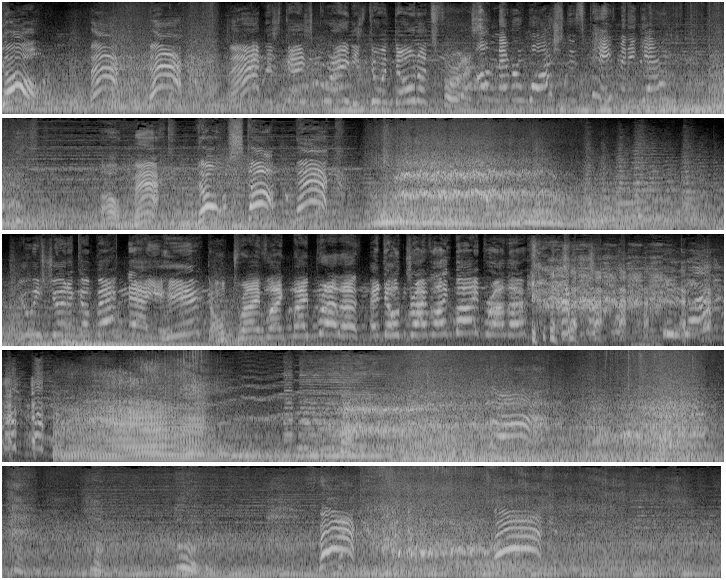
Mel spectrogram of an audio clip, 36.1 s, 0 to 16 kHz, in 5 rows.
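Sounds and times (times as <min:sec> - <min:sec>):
truck tyres squealing: 0:00.0 - 0:04.9, 0:06.6 - 0:08.0, 0:10.0 - 0:13.0, 0:22.2 - 0:36.0
background music: 0:00.0 - 0:36.0
truck rumble: 0:22.2 - 0:36.0.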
